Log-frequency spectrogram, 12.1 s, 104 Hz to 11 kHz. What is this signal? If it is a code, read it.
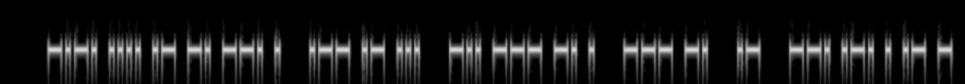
Morse code, heard as a keyed tone, about 21 wpm, 700 Hz. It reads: CHANGE WAS DONE ON A GREAT
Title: Sentences from Top 1000 Words - Review Part 5 - 22wpm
